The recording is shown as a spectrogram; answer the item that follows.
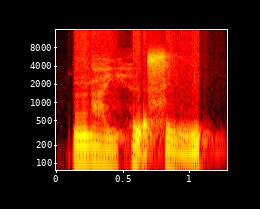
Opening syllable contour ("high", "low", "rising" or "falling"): low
